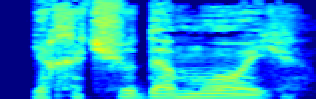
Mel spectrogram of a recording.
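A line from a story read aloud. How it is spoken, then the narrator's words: Mutter. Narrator (Russian): бормотал он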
